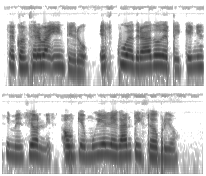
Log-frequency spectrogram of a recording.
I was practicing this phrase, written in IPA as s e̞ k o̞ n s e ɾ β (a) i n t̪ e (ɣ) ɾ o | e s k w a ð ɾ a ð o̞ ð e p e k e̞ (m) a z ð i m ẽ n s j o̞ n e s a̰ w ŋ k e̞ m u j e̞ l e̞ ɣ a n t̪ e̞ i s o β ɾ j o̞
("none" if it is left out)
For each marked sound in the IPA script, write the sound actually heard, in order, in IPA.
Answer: a, ɣ, ɲ

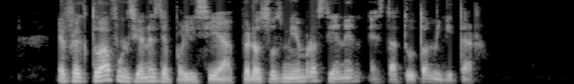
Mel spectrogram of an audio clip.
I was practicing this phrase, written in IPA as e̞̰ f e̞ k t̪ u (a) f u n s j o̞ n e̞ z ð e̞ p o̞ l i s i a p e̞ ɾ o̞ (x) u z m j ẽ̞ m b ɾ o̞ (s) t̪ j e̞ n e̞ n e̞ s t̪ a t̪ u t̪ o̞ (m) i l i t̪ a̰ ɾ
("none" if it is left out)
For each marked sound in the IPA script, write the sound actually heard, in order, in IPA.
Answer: a, s, s, m

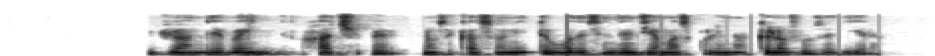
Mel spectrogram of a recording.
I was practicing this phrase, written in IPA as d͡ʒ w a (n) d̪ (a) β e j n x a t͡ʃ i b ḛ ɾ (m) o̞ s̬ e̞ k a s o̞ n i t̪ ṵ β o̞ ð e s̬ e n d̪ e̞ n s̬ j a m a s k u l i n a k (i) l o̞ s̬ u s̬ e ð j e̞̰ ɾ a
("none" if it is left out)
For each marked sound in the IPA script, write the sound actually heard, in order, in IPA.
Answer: n, e, n, e

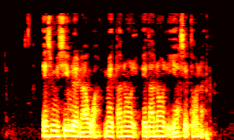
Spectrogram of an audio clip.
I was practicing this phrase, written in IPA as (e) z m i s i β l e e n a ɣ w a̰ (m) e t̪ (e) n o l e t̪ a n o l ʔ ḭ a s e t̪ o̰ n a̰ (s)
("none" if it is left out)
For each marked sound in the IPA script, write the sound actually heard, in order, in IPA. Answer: e, m, a, none

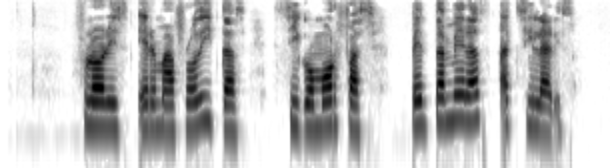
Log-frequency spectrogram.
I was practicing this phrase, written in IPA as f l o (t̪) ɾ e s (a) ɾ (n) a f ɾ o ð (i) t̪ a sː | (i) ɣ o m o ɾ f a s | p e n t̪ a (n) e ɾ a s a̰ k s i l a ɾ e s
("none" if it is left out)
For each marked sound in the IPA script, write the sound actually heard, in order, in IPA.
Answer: none, e, m, i, i, m

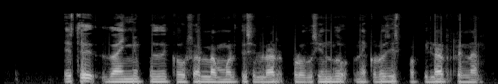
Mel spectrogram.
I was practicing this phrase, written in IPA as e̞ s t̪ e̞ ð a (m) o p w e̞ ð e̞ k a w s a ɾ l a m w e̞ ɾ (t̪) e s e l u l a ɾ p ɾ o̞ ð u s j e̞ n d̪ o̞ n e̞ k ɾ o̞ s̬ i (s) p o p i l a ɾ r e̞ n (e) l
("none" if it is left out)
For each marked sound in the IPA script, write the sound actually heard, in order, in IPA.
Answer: ɲ, t̪, s, a

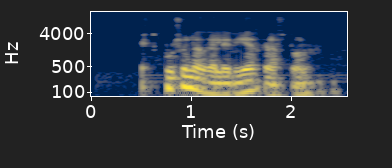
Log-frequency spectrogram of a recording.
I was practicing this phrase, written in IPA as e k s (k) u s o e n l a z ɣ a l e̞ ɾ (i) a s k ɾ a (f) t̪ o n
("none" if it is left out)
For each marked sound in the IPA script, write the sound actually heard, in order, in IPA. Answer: p, i, f

